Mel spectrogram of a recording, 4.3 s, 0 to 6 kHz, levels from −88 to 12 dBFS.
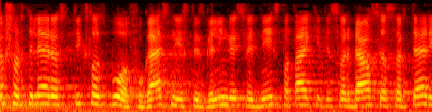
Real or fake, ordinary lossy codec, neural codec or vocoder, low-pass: real; MP3, 48 kbps; none; 5.4 kHz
